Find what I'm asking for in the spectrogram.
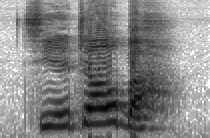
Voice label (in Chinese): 使用技能, BattleCry; 薇薇安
